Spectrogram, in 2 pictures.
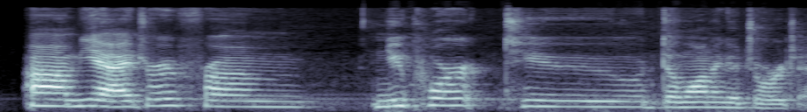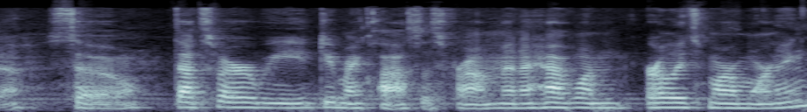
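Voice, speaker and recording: Here is an ordinary speaking voice from a woman with an American accent. Her pitch is fairly low with ordinary variation, and her pace is moderate. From Philadelphia. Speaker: distiller and teacher. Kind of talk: casual chat.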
